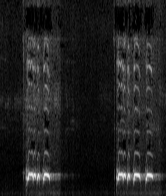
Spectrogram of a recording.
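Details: Perkutut, the zebra dove, singing a lure song: two identical phrases about two seconds apart, each a rapid run of three or four rolling, purring coos at one steady pitch, with silence between.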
